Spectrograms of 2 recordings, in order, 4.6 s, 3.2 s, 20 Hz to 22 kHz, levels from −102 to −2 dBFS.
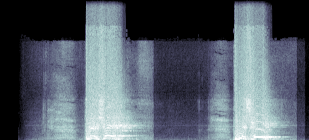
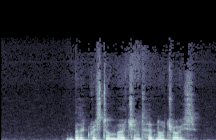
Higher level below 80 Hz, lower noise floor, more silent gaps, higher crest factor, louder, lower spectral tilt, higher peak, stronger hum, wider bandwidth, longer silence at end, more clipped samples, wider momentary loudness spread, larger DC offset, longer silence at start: first, -28 dBFS vs -46 dBFS; second, -54 dBFS vs -64 dBFS; neither; second, 6 dB vs 16 dB; first, -2 LUFS vs -18 LUFS; second, -2.5 dB/octave vs -7 dB/octave; about the same, 0 dBFS vs -2 dBFS; neither; first, over 20 kHz vs 14 kHz; about the same, 0.3 s vs 0.35 s; first, 10% vs under 0.1%; first, 21 LU vs 12 LU; first, 1% vs under 0.1%; second, 0.75 s vs 1 s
